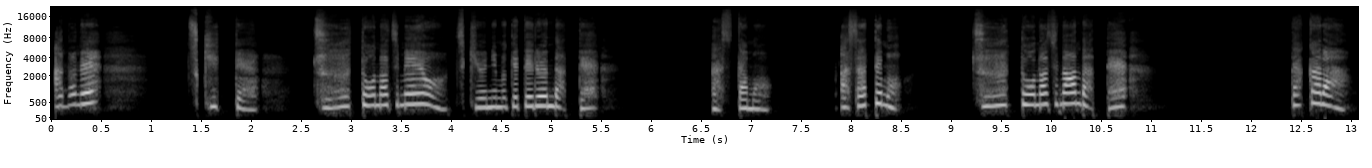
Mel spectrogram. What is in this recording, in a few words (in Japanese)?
少女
